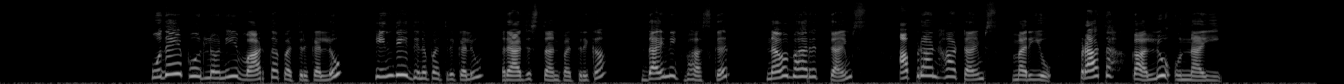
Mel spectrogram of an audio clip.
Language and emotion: Telugu, neutral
